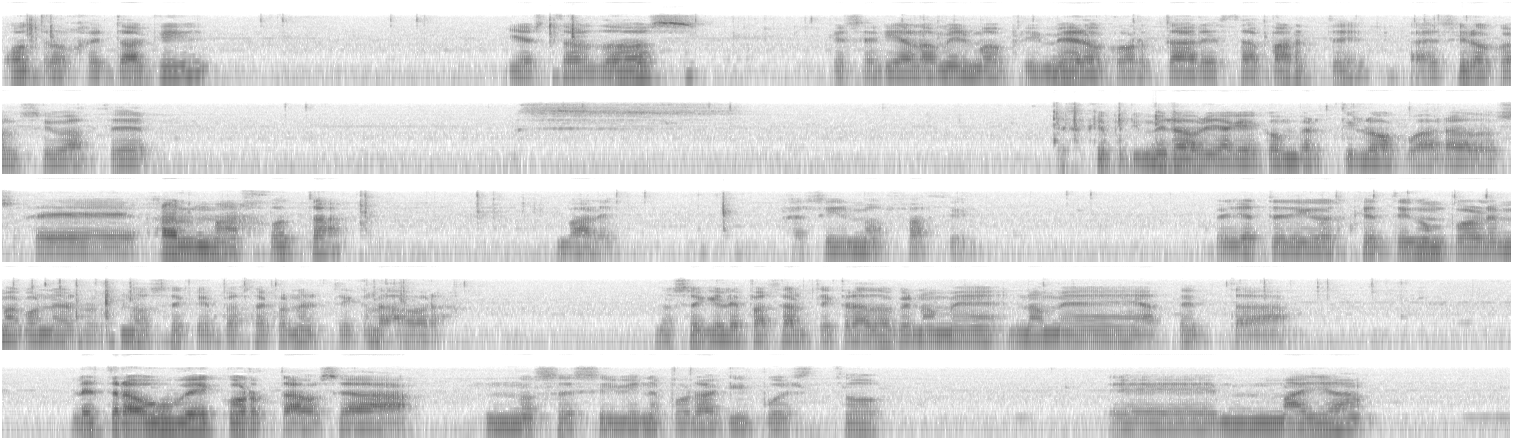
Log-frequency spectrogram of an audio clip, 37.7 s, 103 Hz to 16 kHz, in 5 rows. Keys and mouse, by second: 0.2 g, 2.0-3.3 middle drag, 2.0-3.3 right drag, 9.0-10.4 middle drag, 10.4-37.7 drag, 12.9 a, 16.7 alt+j, 18.2 middle click, 18.2 right click, 21.7 right click, 22.4 shift+right click, 22.8 shift+right click, 23.9 alt+shift+right click.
